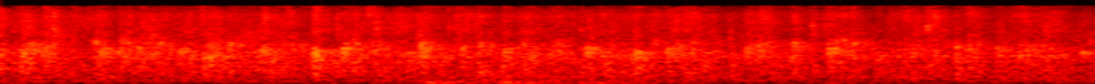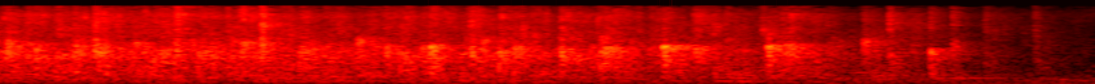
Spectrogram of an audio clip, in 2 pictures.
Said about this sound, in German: Darum fand ich die Idee, nochmal zu klatschen, richtig gut. Das machen wir jetzt.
